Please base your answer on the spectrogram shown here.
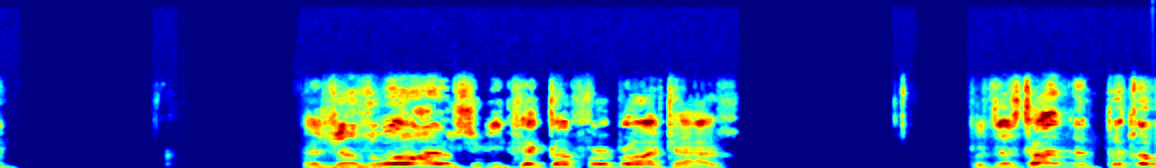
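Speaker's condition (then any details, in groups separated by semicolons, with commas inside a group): Parkinson's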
